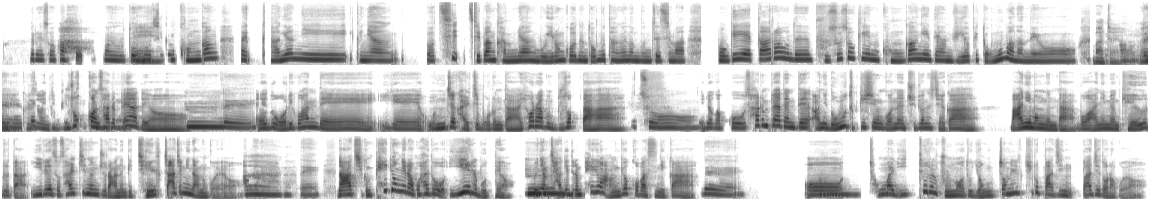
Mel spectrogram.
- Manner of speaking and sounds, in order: other background noise; tapping
- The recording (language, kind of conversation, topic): Korean, advice, 장기간 목표를 향해 꾸준히 동기를 유지하려면 어떻게 해야 하나요?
